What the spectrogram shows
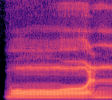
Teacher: Mula-mula mu, waw tu kan muncul sikit bibir kita. Mun, baru kita naikkan lidah kita. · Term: makhraj nun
